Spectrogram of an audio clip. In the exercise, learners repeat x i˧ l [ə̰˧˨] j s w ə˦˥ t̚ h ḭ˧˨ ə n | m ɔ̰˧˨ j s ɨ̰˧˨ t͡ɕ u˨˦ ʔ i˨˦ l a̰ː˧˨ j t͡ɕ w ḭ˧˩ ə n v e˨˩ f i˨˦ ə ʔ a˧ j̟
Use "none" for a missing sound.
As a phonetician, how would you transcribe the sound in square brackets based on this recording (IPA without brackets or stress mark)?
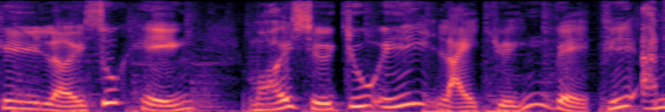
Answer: ə̰ː˧˨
